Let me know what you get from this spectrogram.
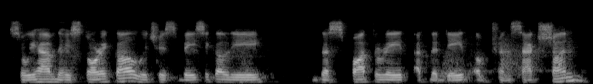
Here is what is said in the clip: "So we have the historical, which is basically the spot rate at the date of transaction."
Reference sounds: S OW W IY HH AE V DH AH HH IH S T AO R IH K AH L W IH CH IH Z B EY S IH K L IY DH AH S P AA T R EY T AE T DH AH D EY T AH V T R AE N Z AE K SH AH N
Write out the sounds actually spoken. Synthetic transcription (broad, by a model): S OW W IY HH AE V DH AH HH IH S T AO R IH K AH L W IH CH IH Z B EY S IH K L IY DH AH S P AA T R EY T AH T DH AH D EY T AH V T R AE N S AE K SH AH N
